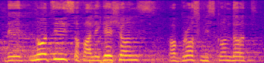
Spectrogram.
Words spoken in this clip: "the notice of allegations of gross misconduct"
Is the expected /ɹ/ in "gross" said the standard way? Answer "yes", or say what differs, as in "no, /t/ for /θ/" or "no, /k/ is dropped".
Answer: yes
